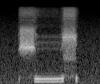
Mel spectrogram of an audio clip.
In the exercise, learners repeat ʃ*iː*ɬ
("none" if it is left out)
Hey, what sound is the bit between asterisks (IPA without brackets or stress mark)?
iː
